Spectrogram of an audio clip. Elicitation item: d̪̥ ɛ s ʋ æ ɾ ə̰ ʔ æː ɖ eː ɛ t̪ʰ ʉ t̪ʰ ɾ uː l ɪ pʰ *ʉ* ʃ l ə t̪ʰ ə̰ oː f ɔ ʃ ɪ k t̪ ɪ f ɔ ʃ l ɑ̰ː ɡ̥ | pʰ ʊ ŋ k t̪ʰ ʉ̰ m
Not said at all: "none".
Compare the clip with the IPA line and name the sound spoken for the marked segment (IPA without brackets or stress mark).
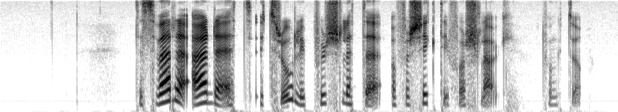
ʉ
